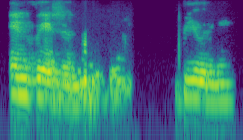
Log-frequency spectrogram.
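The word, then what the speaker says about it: EnvyZion Beauty: It is spelled Envy Zion Beauty, but it's pronounced Envision Beauty.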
